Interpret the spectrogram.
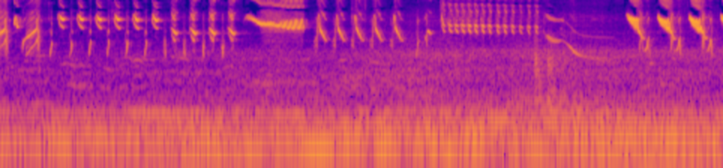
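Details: European goldfinch song, rapid high twittering runs of sharp repeated notes, buzzy trills and liquid slurred whistles in quick succession, over a constant low background hum.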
